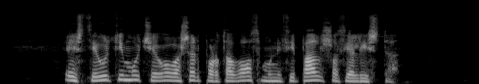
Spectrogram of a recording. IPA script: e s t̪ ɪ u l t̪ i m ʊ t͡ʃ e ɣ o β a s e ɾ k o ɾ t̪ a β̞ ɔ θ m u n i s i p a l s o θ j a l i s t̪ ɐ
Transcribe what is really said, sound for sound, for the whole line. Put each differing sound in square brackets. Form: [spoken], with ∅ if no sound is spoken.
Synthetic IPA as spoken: e s t̪ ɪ u l t̪ i m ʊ t͡ʃ e ɣ o [w] a s e ɾ [p] o ɾ t̪ a β̞ ɔ θ m u n i [θ] i p a l s o θ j a l i s t̪ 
